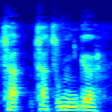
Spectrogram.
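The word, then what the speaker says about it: Tantlinger: This Keith Tattlinger, that's how I pronounce his name, not Tattlinger.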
